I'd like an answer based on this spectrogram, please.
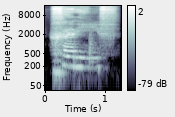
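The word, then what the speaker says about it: خريف: We pronounce it like kharif.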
